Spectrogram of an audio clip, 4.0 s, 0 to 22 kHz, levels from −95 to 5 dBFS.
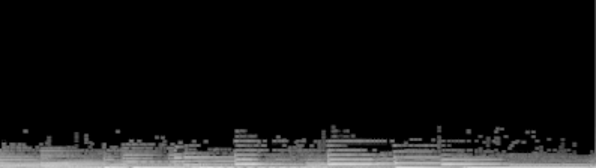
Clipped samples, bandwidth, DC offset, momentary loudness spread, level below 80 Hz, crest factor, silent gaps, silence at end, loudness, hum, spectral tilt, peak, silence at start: under 0.1%; 3.9 kHz; under 0.1%; 3 LU; -24 dBFS; 10 dB; none; 0 s; -18 LUFS; none; -8.5 dB/octave; -8 dBFS; 0 s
